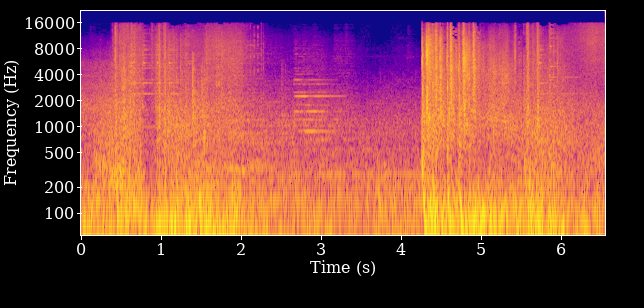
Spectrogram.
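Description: Shells explode against a ship with loud bangs.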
